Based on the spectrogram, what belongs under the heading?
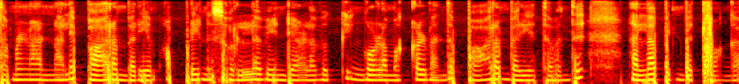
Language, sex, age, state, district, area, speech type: Tamil, female, 18-30, Tamil Nadu, Kanyakumari, rural, spontaneous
